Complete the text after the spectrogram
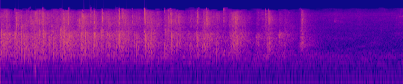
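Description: An audience applauds loudly, then the applause dies away.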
